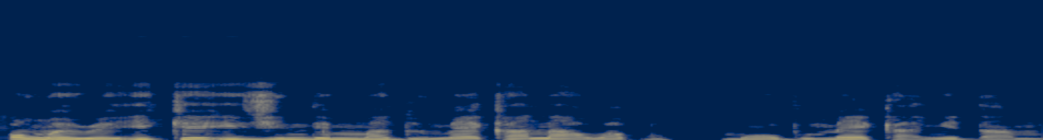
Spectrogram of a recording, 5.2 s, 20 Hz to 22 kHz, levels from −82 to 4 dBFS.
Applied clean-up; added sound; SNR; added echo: neural mask model DeepFilterNet 3.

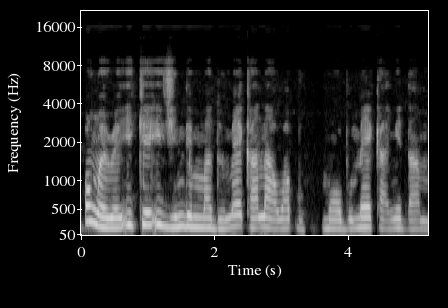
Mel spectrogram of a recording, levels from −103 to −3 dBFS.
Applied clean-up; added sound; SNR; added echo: none; none; none; none.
